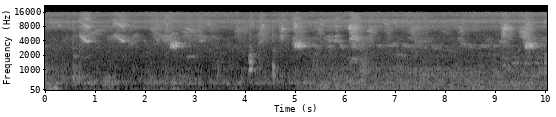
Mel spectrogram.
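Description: Wild birds chirping: short, high, falling chirps scattered through, some in quick pairs, over a faint steady background hum.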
